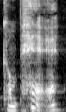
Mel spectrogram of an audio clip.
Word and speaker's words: compare: For example, the word compare is iambic because there's less stress on com and more stress on pair.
